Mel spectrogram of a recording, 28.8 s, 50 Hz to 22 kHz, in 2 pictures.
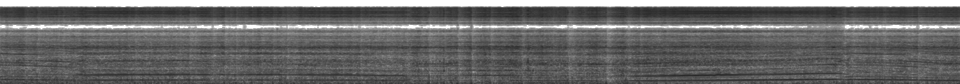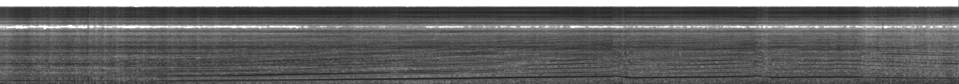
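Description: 1999 Kawasaki ZX-6R's inline-four engine running hard on a track lap, heard from an onboard camera with heavy wind rush. The engine note rises and falls with the throttle, climbs steadily for several seconds in the second half, and dips sharply twice near the end.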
